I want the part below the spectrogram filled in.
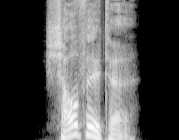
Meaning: inflection of schaufeln: 1. first/third-person singular preterite 2. first/third-person singular subjunctive II
- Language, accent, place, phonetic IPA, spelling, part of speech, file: German, Germany, Berlin, [ˈʃaʊ̯fl̩tə], schaufelte, verb, De-schaufelte.ogg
